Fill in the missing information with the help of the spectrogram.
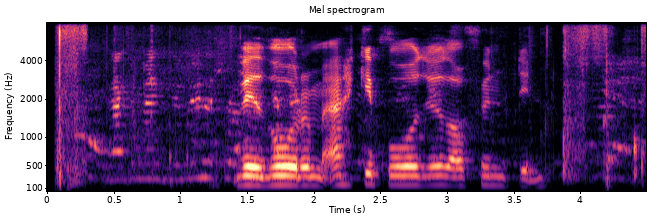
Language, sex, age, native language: Icelandic, other, 60-69, Icelandic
